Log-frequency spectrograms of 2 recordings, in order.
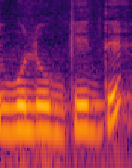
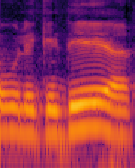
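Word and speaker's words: Wologuèdè: la clôture auront lieu à Canal Olympia, c'est Wologede. C'est bien ça, voilà. Là, vous prononcez si bien. Voilà, Canal Olympia, Wologede.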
